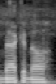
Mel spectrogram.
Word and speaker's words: Mackinac: It's actually Mackinac. – Well, why is there a C at the end? – I know. I said the same thing. But it's pronounced Mackinac Island. It's Native American. It's Native American, I think.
